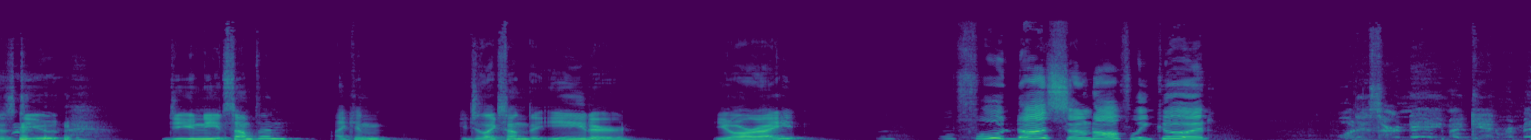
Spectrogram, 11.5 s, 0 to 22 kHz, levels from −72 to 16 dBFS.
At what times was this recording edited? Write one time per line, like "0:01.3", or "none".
0:02.3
